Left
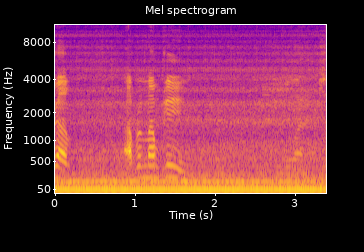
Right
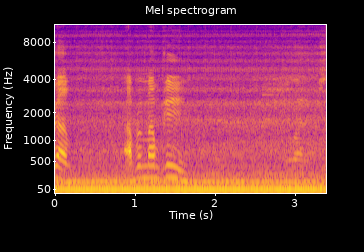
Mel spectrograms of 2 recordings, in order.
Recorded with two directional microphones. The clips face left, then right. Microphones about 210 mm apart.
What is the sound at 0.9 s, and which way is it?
Speech, centre (ahead or behind).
